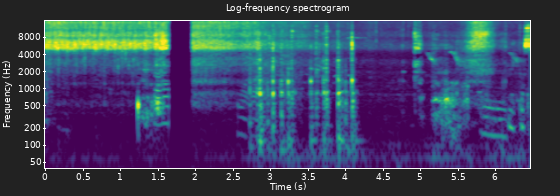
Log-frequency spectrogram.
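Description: Mung beans sauté in a home kitchen pan, giving a soft sizzle with occasional stirring clinks, briefly cut off, while someone talks over the cooking.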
